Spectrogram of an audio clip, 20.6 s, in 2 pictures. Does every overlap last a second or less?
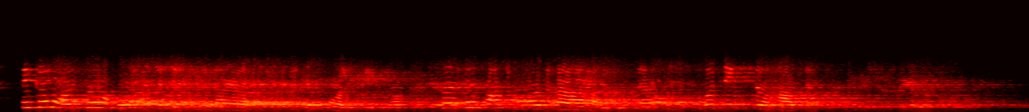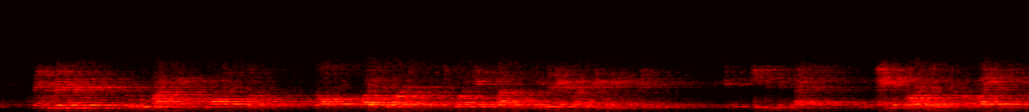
No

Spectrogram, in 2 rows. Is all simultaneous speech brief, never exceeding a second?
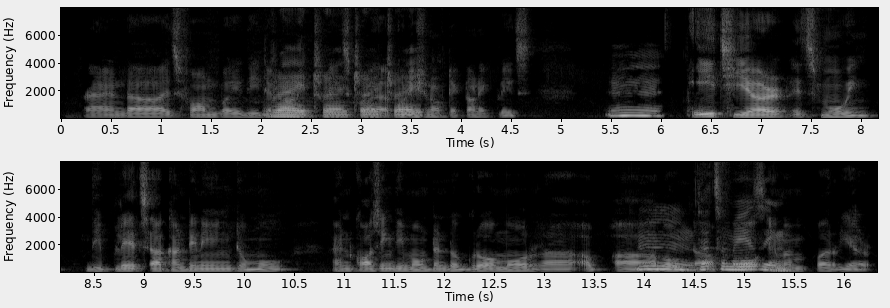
No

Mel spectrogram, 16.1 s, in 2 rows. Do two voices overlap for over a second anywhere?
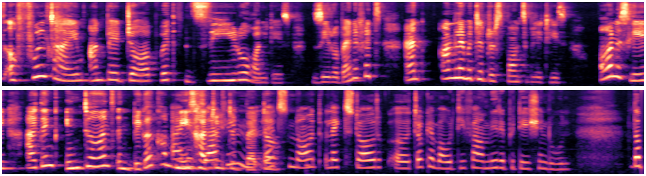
Yes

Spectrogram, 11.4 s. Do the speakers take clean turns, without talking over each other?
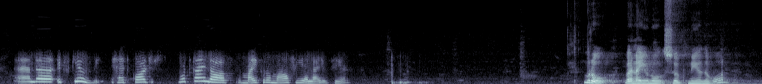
Yes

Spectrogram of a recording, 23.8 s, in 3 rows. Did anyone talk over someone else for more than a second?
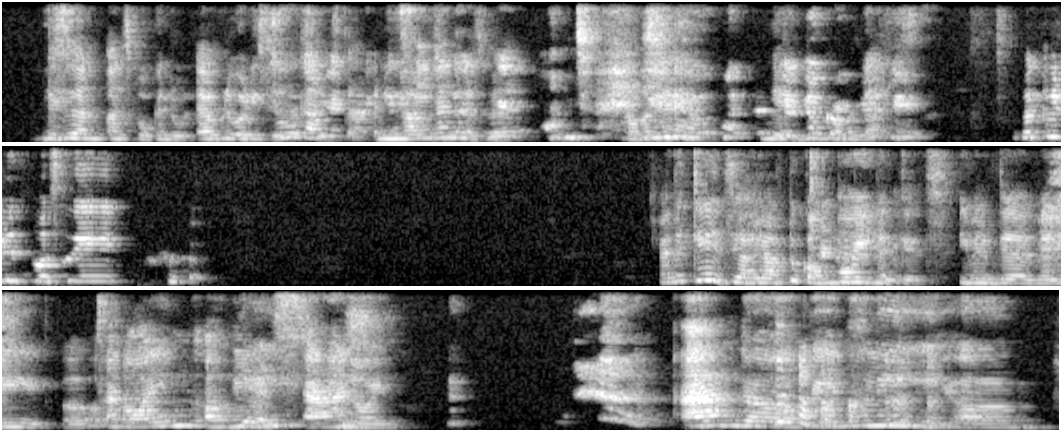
Yes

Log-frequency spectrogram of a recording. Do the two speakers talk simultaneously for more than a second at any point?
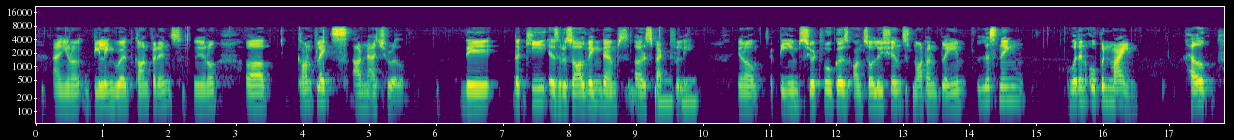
No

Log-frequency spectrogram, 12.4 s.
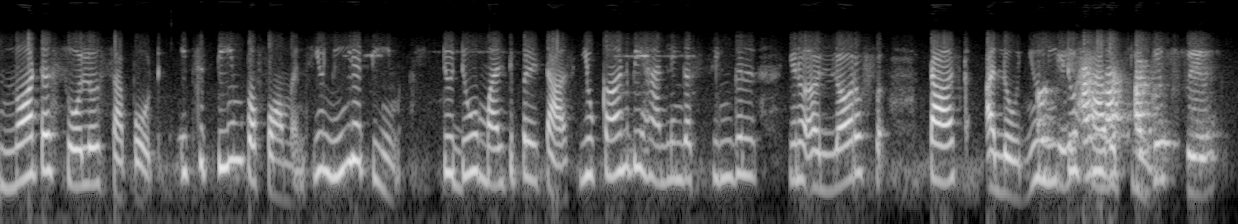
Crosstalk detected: Yes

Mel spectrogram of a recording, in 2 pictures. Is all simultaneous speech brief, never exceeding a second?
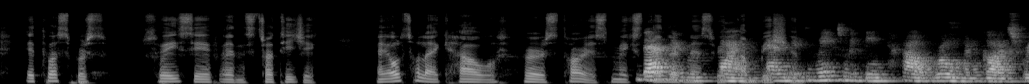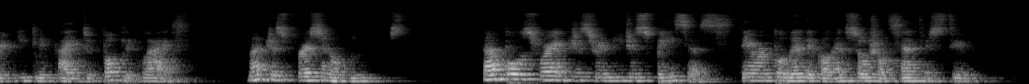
No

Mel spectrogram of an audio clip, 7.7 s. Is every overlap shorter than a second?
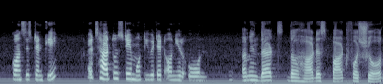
Yes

